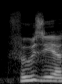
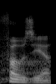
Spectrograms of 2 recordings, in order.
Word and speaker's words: Fuzia: Fuzia spelt it Fuzia, but she wants it pronounced Fozia. So Fozia Amin, there she is.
